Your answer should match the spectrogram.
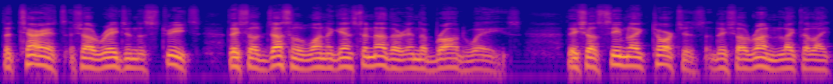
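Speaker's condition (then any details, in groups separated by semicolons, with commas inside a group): No condition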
